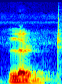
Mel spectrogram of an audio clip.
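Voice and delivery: "learned" as lernd, falling; teacher's repeat of "learned" in one syllable; correct one-syllable learned. Shown as a demonstration. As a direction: end "learned" on a plain d. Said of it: "tapi dibaca learned".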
